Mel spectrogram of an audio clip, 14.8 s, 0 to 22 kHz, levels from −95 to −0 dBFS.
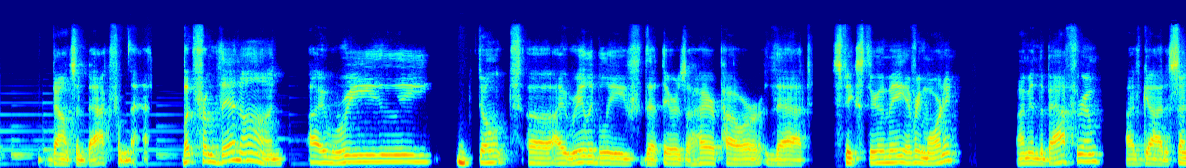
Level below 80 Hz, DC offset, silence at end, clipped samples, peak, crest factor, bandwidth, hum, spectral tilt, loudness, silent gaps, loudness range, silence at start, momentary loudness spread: -72 dBFS; under 0.1%; 0 s; under 0.1%; -12 dBFS; 18 dB; 12.5 kHz; none; -5.5 dB/octave; -31 LUFS; 10.17-10.39 s, 12.22-12.69 s, 13.83-14.05 s; 2 LU; 0 s; 8 LU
